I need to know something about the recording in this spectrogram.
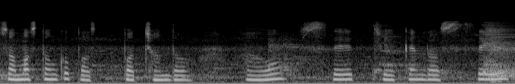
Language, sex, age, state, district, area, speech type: Odia, female, 30-45, Odisha, Malkangiri, urban, spontaneous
